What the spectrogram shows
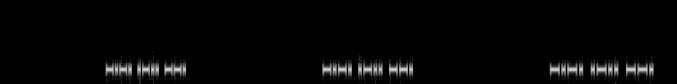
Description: Morse code, heard as a keyed tone, about 47 wpm, 700 Hz. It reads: CLG CLG CLG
